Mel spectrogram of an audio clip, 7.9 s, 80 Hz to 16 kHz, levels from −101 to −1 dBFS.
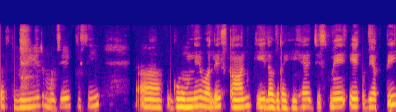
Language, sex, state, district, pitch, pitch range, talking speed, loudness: Hindi, female, Uttar Pradesh, Muzaffarnagar, 210 Hz, 200-215 Hz, 115 wpm, -16 LUFS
